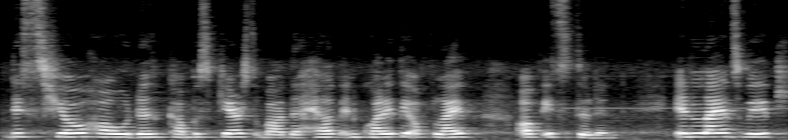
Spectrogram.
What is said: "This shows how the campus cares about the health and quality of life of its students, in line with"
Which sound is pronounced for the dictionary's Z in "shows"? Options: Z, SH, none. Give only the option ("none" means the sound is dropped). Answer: none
